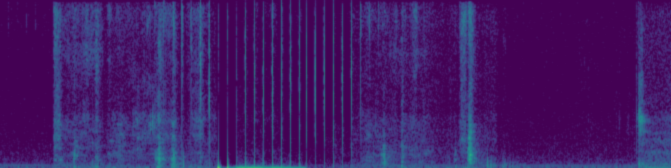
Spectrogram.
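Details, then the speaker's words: BMW parking sensor with ignition on, in reverse, ear against the bumper: rapid even burst of sharp clicks, about a dozen in under a second, showing the sensors work; a fault is then likely a clogged sensor. "if you can hear all the sensors working and clicking that means none of them are bad and it's most likely that one of them is just clogged up"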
